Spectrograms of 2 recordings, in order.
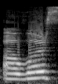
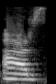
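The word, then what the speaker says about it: hours: यहां पर इसे आवर्स नहीं पढ़ेंगे। यहां पर इसकी साउंड क्या आएगी? आर्स की। यहां पर एच लेटर साइलेंट है।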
